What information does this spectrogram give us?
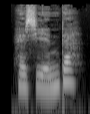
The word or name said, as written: HACIENDAS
